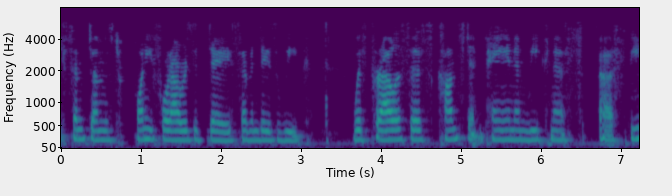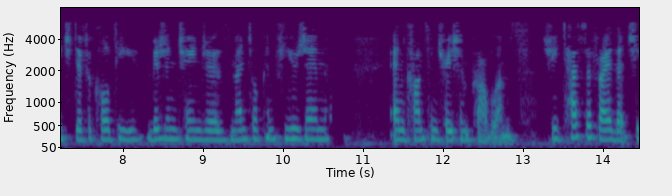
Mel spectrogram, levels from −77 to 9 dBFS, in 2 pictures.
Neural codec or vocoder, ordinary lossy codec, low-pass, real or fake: none; MP3, 24 kbps; 7.2 kHz; real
